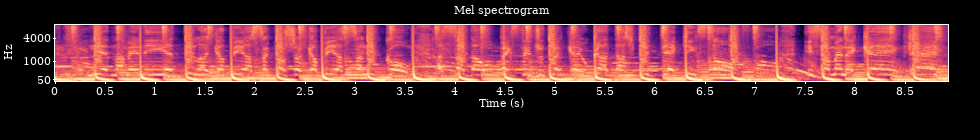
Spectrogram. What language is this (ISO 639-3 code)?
hrv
